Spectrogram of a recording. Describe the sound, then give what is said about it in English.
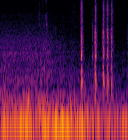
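A car handbrake being released, heard as a few quick rattling clicks near the end over a steady low engine rumble. “Would you mind letting go of the handbrake?”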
